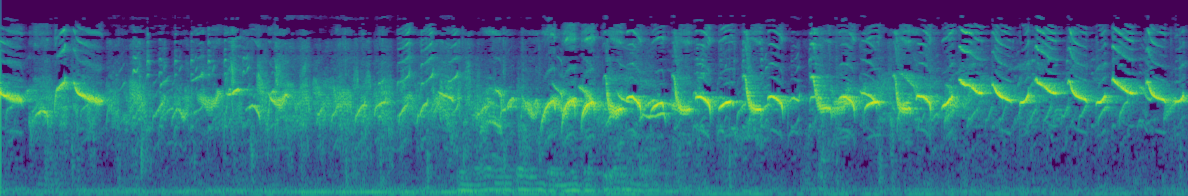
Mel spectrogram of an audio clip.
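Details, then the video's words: Caged Chinese hwameis singing competitively at a market rack: a soft warbled start that builds into loud, rapid series of rising and falling whistled notes, about two per second, with a faint low hum. "Họa mi hót đấu"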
